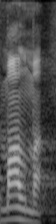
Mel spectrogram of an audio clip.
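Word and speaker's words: Malmö: of malma malma it's it's spelled with an O but it's pronounced malma and they said that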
